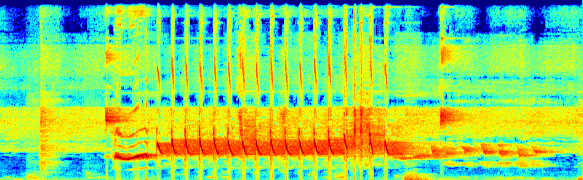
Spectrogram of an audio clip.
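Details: White-eye 'besetan' master song for training birds: a rising whistle opens a long, steady run of piercing repeated notes, roughly three per second, before softening into quieter trailing twitters.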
